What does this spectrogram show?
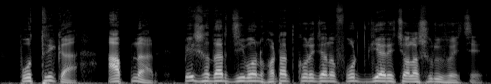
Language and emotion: Bengali, neutral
